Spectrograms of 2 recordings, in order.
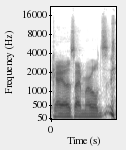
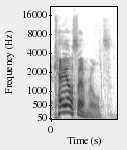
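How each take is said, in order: First: Both words are said flat, without stress. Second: The word Chaos carries the stress. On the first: The speaker calls it wrong. "To do them flat" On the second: The speaker calls it right. "They're not just emeralds"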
